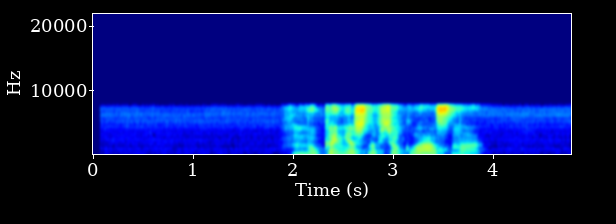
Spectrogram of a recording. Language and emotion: Russian, positive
